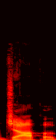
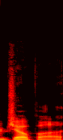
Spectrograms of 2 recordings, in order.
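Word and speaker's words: Joppa: I I I was I was mentally pronouncing Japa, but I I I hear Jopa and I respect authoral intent of its creator.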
